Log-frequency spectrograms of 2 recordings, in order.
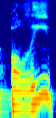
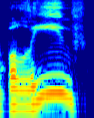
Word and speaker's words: Bleav: Today's major show announcement is that In the Building can now be heard on the Bleav Podcast Network.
